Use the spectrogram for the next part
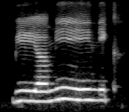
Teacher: waqaf ada hamas. Ya, hamas pada huruf kaf ya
